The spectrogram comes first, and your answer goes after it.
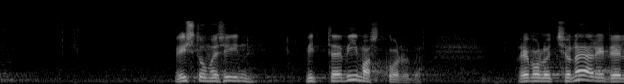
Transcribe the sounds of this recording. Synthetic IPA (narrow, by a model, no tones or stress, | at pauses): me̞ist̪ume̞siːnmit̪ːe̞viːmɑst̪̚ko̞rd̪̥ɑ̰ | re̞vo̞lut̪sio̞næːɾid̪̥e̞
